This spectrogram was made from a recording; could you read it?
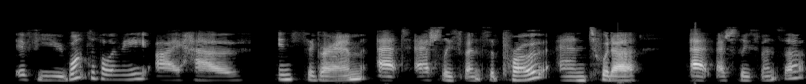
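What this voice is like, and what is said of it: Broad New Zealand accent. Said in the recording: “my bogan Kiwi accent”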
